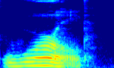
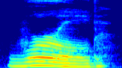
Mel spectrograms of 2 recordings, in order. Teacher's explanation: It's sometimes easy to say it more like word, but they're very different. The world has that L in it, and we almost make it sound like 3 syllables. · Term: L sound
